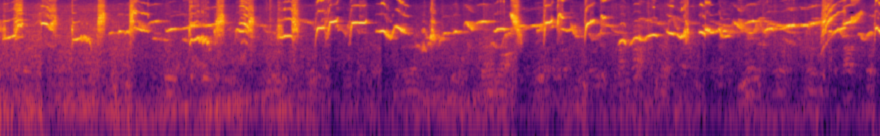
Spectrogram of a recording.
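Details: Oriental magpie-robin in strong song during a fight, tail opened and emotions high: loud snapping clicks mixed with fluty rising and falling whistles, phrases pouring out rapidly almost without a break.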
